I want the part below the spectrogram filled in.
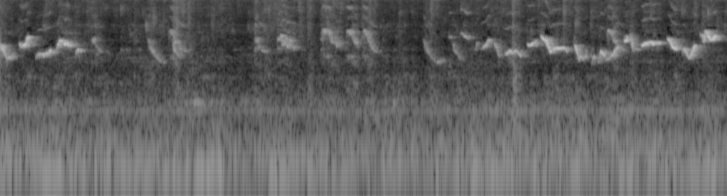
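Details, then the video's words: Caged leaf warbler (burung cikrak daun), said to sing from morning to evening, delivering a lively run of high, quick, twisting whistled notes with steady low hum behind. "burung pare-pare / cikrak daun gacor"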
